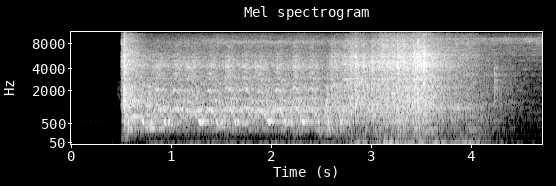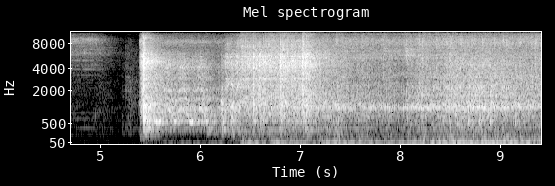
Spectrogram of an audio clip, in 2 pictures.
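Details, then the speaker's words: Porsche with a 2.0 Audi engine, first start after a replacement engine was swapped in to fix an engine failure that left it running on two cylinders: cranks and catches twice, uneven chuffing, stumbling idle, dies between starts; it only just runs, rough running. "it kind of runs"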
